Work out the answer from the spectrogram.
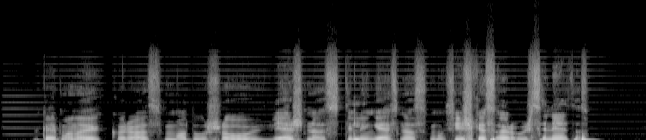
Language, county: Lithuanian, Klaipėda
